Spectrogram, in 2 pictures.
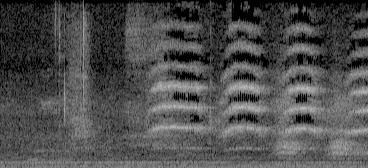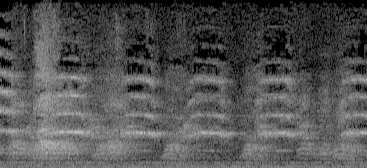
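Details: A breeding pair of budgerigars, or Australian parakeets, gives harsh, buzzy harmonic chirps in a quick run, about three per second, over a constant low mechanical hum.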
